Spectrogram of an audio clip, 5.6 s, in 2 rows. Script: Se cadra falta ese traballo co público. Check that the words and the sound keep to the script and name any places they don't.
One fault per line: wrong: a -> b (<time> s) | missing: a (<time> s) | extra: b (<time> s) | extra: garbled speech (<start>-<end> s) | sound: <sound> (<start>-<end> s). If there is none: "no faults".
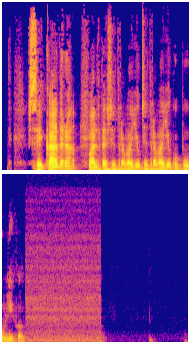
extra: ese traballo (2.1 s)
